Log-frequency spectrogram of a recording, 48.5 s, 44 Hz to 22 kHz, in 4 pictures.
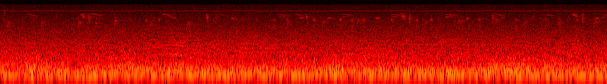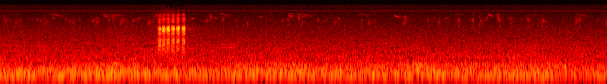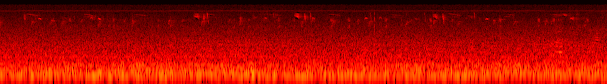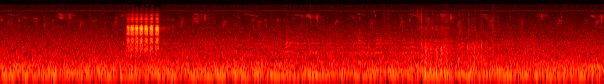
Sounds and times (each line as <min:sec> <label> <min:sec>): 0:15.3 Magpie starts calling 0:15.9
0:38.9 bird chirps 0:39.8
0:39.0 Magpie starts calling 0:39.7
